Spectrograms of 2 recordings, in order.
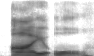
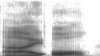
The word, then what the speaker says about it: aisle: English kept the S from its old French roots, but the letter is completely silent. So it's just pronounced I-ol. Exactly, I-ol.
